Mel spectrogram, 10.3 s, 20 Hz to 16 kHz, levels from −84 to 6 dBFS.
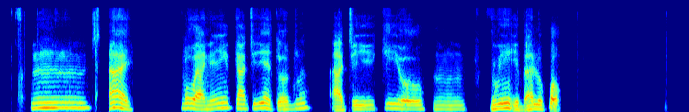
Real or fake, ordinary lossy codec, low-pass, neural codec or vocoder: fake; Opus, 16 kbps; 10.8 kHz; codec, 24 kHz, 1.5 kbps, HILCodec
